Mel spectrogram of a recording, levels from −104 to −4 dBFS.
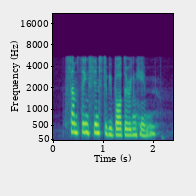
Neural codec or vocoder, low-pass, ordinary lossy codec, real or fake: vocoder, 44.1 kHz, 128 mel bands every 256 samples, BigVGAN v2; 5.4 kHz; none; fake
